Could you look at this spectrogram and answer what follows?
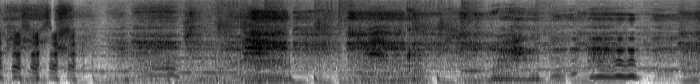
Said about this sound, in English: it's all just going to be us heavy breathing as …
